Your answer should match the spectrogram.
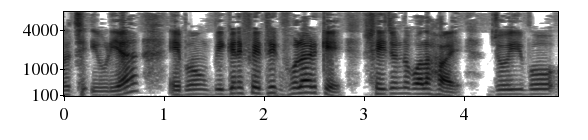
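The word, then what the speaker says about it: Wöhler: ভোলার উচ্চারণে আমরা ফ্রেডরিক ভোলার বলবো।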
